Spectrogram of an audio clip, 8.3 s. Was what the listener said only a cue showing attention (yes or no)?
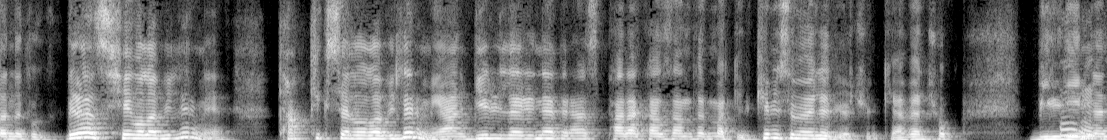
no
